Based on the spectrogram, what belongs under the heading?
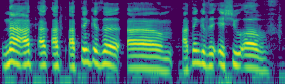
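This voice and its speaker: A man's voice: on the high side, normal speed, clear, resonant tone. A male host speaking casually and preaching, who repeats his lines for emphasis. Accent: Caribbean-American. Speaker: show host. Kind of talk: casual radio show talk. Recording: music playing underneath.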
